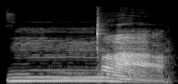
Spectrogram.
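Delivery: long loud smacking kiss; kiss sound. Real, not acted. Dad kissing his baby, long loud smack. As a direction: give a big smacking kiss.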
